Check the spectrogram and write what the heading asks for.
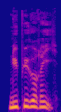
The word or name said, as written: nybyggeri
